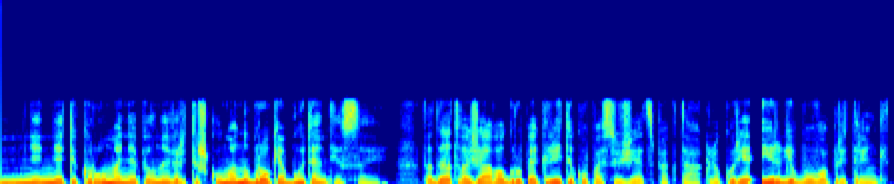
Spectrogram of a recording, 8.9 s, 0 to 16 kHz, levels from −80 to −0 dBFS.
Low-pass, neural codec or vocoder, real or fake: 7.2 kHz; none; real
